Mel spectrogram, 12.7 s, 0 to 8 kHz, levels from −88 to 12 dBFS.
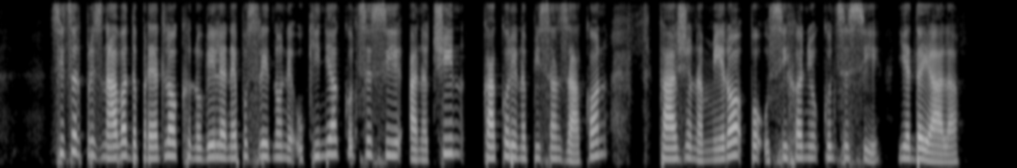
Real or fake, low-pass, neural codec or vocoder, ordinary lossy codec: real; 7.2 kHz; none; none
